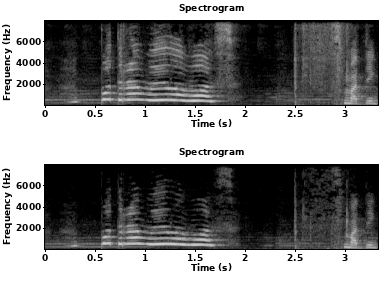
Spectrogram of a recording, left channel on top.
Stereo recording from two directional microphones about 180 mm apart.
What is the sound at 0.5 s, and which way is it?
Child singing, centre (ahead or behind).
